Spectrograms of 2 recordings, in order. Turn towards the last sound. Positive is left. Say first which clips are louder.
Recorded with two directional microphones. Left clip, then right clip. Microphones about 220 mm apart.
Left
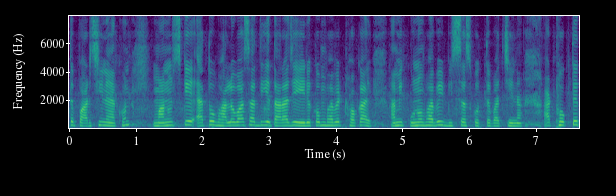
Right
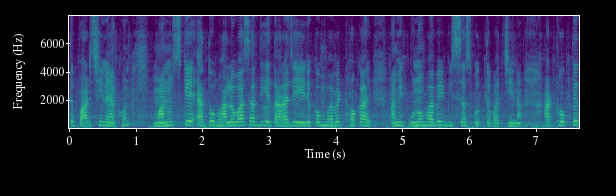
# left 3 dB
turn(degrees=30)  # may be behind; listen again after turning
